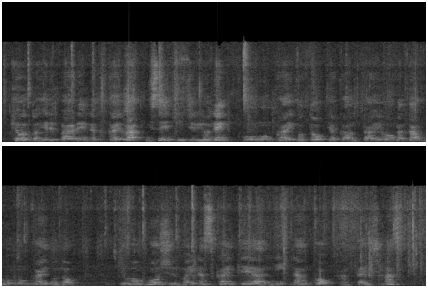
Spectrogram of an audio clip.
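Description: At a very slow pace, a woman speaks at a fairly high pitch with monotone, flat intonation, with audible room echo and light background noise. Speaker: home care office manager; conference speaker. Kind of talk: reading aloud a statement. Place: meeting room.

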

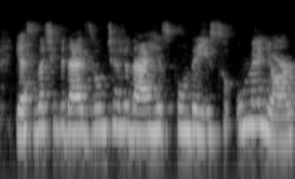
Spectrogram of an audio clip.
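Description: Against a quiet background, a woman talks at a fairly quick pace in a high pitch. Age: 20s. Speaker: international relations graduate, speaker; speaker. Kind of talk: presentation talk. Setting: video call. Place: home room. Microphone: earbuds.

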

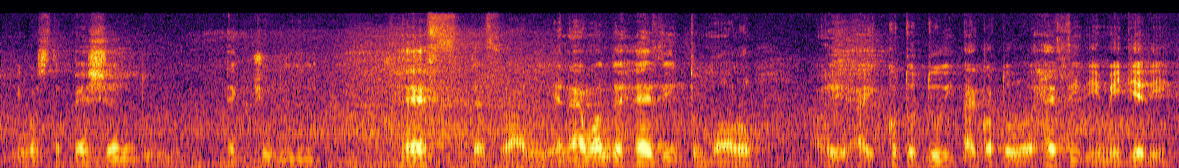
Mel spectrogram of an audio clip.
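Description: Over noticeable background noise, a man with a fairly low pitch speaks with lively intonation. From Malaysia, Klang. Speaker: car salesman and ex-race car driver. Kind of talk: interview. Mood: reflective, storytelling. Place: studio.

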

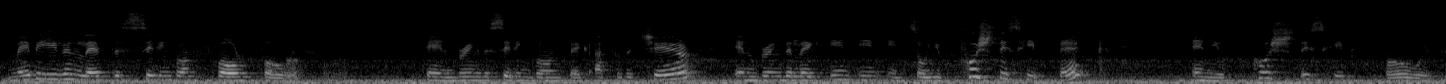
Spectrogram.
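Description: A woman with long, frequent pauses over loud background noise. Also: fairly slow pace. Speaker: movement instructor. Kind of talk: guided movement class, giving calm step-by-step cues. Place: hall. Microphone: camera far.

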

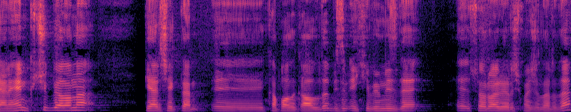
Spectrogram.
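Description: Against a quiet background, a man with a plain, everyday voice speaks at a fairly quick pace, his pitch fairly high and his intonation fairly even. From Turkey. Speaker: former reality show contestant and TV commentator; TV commentator. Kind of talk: casual chat. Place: studio.

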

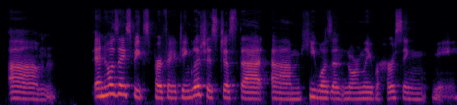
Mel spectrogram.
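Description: Over a quiet background, a woman with an American accent speaks at a fairly slow pace with lively intonation. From Cape Cod, Massachusetts. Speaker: ballet dancer. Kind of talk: interview answer. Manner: casual, chatty. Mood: cheerful, amused storytelling. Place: home room. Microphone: video call.

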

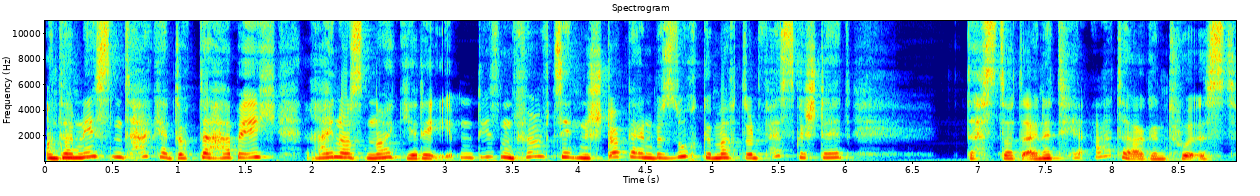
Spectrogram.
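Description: A woman's high voice with lively intonation at a moderate pace, over a quiet background. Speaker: audiobook narrator / livestreamer. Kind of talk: dramatic narration, reading aloud a horror story. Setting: live stream. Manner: calm, soothing, measured pace. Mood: calm, relaxing narration. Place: home room.

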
